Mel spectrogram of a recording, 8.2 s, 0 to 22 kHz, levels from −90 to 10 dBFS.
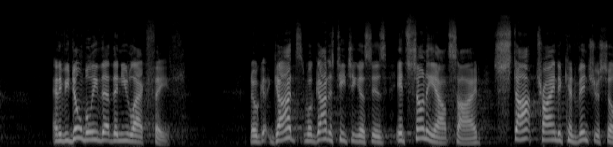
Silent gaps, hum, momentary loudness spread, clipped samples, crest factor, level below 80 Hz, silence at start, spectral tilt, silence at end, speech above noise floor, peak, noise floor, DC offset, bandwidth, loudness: none; none; 8 LU; under 0.1%; 20 dB; -88 dBFS; 0.7 s; -4 dB/octave; 0 s; 43 dB; -18 dBFS; -81 dBFS; under 0.1%; 15 kHz; -38 LUFS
